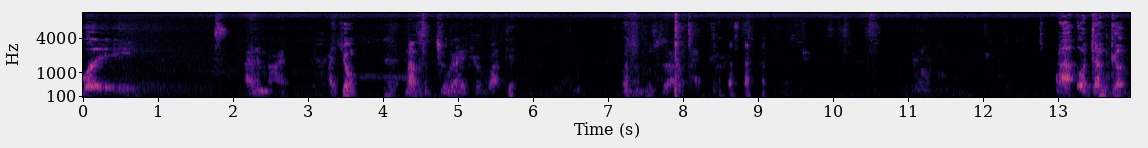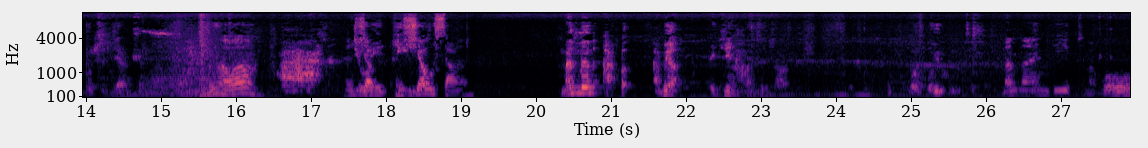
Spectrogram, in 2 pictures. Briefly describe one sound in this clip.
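A middle-aged man talks loudly and animatedly close by.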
